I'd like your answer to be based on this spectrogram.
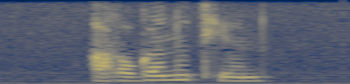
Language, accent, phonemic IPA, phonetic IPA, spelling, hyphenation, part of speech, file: Armenian, Eastern Armenian, /ɑroɡɑnuˈtʰjun/, [ɑroɡɑnut͡sʰjún], առոգանություն, ա‧ռո‧գա‧նու‧թյուն, noun, Hy-առոգանություն.ogg
- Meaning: 1. enunciation, diction 2. accent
